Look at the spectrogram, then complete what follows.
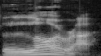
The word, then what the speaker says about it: Laura: It when taken as just orally, when you hear it, of course, though, it is pronounced Laura.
